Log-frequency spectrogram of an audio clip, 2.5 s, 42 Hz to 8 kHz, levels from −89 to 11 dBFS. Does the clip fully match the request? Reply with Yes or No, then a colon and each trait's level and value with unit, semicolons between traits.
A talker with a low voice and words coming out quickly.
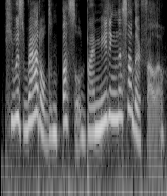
No: very high, 275 Hz; fast, 240 wpm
